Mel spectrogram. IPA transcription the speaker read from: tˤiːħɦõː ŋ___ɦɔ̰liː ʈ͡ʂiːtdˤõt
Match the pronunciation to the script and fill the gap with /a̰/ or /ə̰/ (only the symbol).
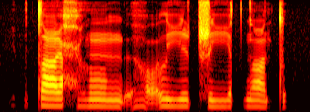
ə̰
